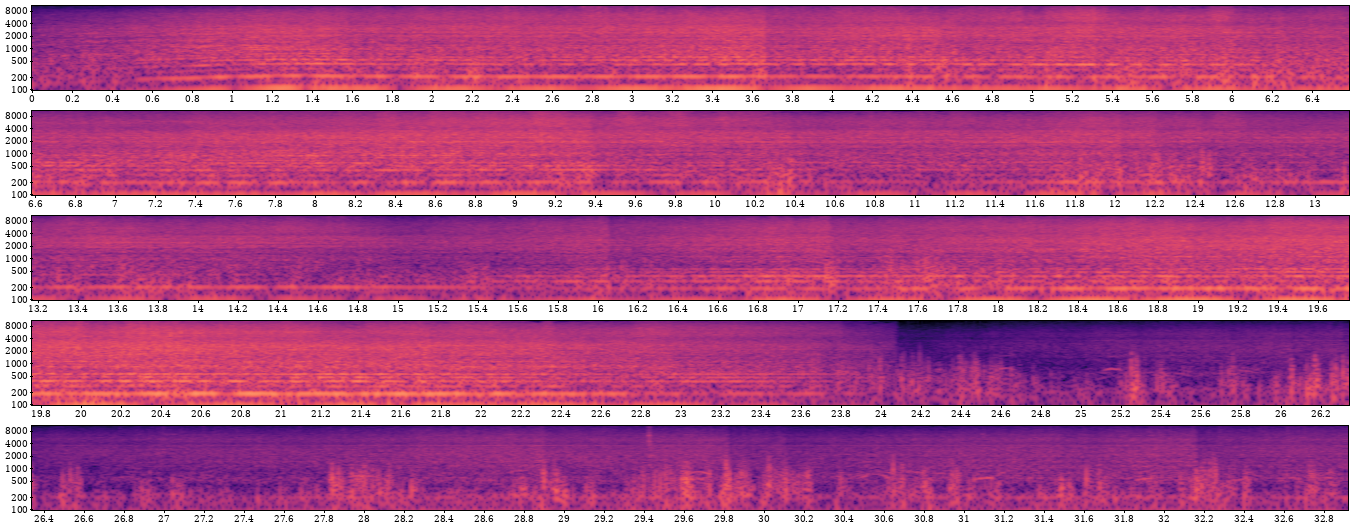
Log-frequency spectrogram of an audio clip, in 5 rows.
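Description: Fendt 826 Vario tractor engine running at steady high revs, driving a Claas Disco 3100 FC triple disc mower through grass: a loud, steady drone over the whir of the cutting discs. About three quarters of the way through it stops abruptly, leaving a fainter sound with scattered ticks.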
